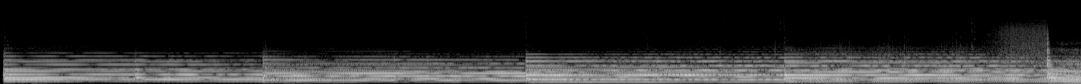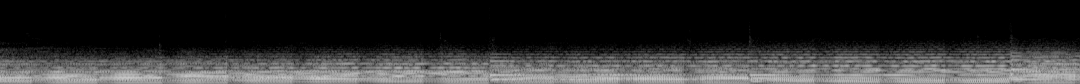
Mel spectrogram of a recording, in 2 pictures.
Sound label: Concrete Soul reduced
